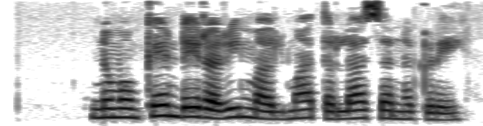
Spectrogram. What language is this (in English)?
Pashto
